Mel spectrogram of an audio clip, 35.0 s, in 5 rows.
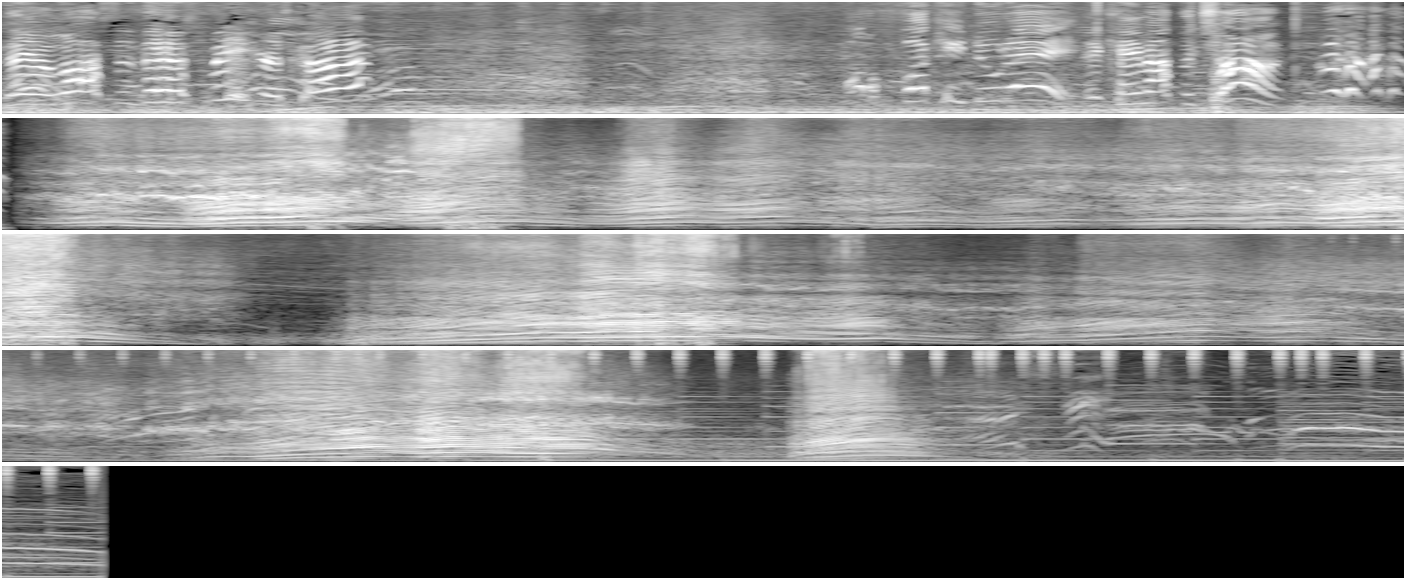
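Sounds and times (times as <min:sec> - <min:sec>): car engine revving: 0:00.1 - 0:06.0, 0:07.2 - 0:28.6
tyres squealing on pavement: 0:07.2 - 0:10.3, 0:11.0 - 0:15.3, 0:17.7 - 0:24.5.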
